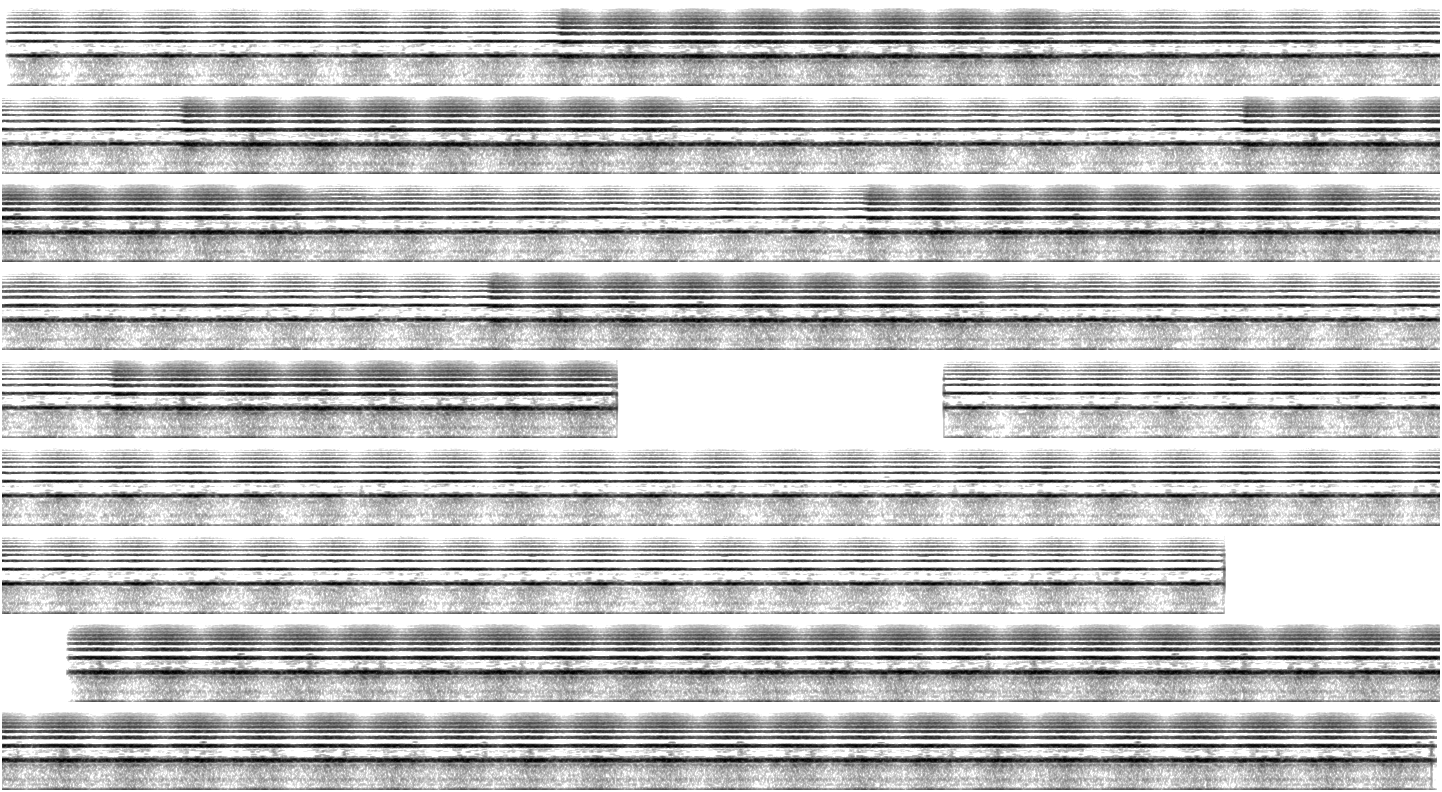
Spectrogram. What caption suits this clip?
slasher horror
The original user is "memz" and the title they made is "Thriller Score Horror Scene". The only thing I did was rearrange the audio so that it echoes in and out.
If you appreciate the sound, give "memz" the accolades and not me.
eerie, horror, horror-fx, loop, loopable, scary, slasher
